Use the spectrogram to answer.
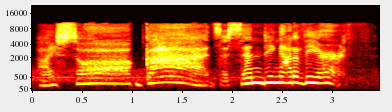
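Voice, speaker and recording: An actress playing a wary, fearful medium of spirits, dramatic and suspicious in a scripture drama. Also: female voice, on the high side, lively intonation, takes it slowly, sharp tone, husky, full character voice. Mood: eerie, hushed. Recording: music bed behind the voice.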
